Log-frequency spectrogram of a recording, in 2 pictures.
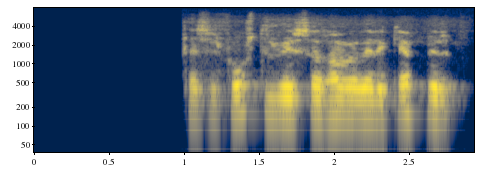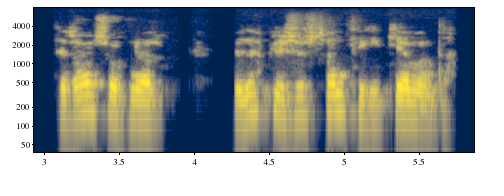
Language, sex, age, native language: Icelandic, male, 40-49, Icelandic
